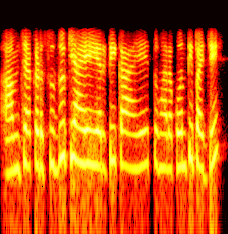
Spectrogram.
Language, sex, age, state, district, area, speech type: Marathi, female, 30-45, Maharashtra, Hingoli, urban, conversation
